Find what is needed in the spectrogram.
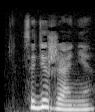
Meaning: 1. keeping 2. upkeep, maintenance 3. content, substance 4. contents 5. table of contents 6. custody
- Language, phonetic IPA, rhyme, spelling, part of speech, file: Russian, [sədʲɪrˈʐanʲɪje], -anʲɪje, содержание, noun, Ru-содержание.ogg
